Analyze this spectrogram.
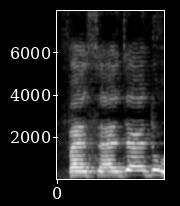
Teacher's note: fa gigi atas sentuh bibir bawah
